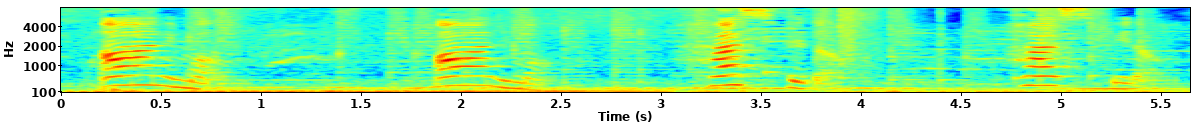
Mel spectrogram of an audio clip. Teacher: Primary stress is on the first syllable and all other syllables are unstressed.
